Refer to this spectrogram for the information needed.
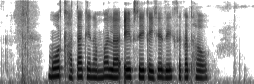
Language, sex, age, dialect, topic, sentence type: Chhattisgarhi, female, 18-24, Western/Budati/Khatahi, banking, question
